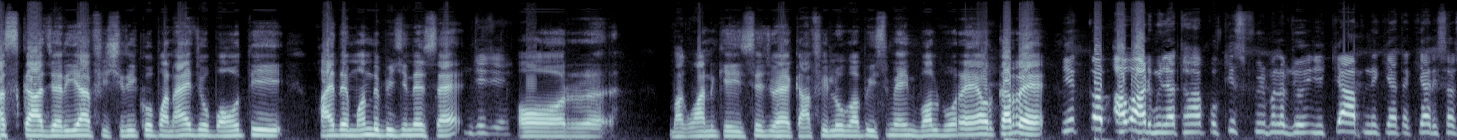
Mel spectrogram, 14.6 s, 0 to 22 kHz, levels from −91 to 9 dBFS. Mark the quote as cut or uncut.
uncut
